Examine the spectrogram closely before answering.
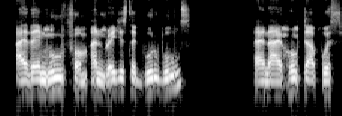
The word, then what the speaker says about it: Boerboel: It's pronounced Boerboel. Boerboel. Yeah. Okay. Yeah, over here in the USA, we say Boerboel.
